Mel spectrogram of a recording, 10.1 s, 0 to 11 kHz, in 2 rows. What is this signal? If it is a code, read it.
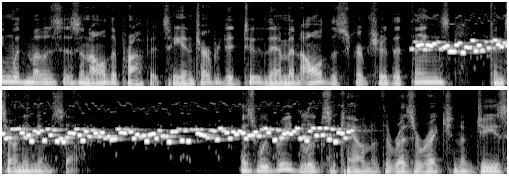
Multi-tone FSK (Olivia or MFSK type), about 1000 Hz wide, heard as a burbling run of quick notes, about 31.25 baud, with speech in English.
